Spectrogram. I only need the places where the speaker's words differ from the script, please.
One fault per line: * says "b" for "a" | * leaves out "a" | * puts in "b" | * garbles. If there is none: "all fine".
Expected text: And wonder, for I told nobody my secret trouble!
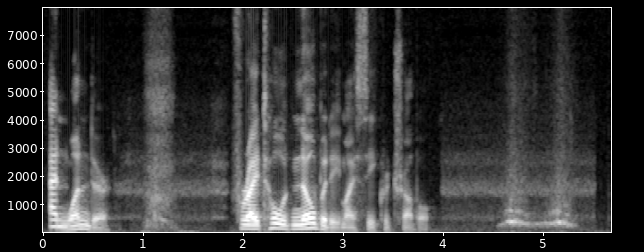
all fine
